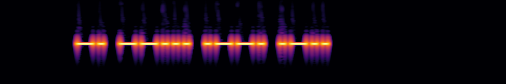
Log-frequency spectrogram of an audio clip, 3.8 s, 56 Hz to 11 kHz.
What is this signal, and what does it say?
Morse code, heard as a keyed tone, about 30 wpm, 700 Hz. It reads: N7PL
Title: USA Call Signs - 4 Characters - Repeated 3x - 30wpm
